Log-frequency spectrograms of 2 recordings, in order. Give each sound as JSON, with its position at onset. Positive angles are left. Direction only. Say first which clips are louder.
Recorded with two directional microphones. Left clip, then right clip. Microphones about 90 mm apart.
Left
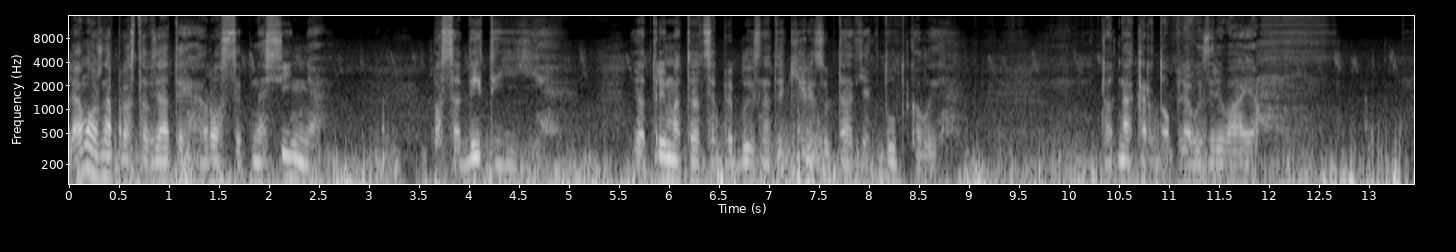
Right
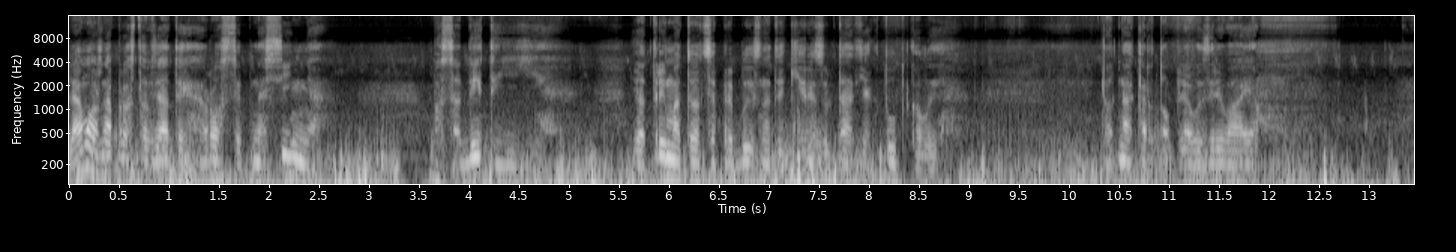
{"t": 0.0, "sound": "a man's voice", "louder": "right 1 dB", "side_deg": 30}
{"t": 3.6, "sound": "a man's voice", "louder": "even", "side_deg": 35}
{"t": 5.6, "sound": "speech", "louder": "right 1 dB", "side_deg": 15}
{"t": 10.2, "sound": "speech", "louder": "even", "side_deg": 20}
